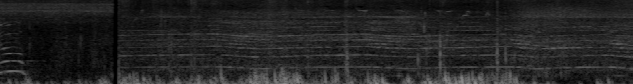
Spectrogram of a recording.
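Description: A steady, high-pitched mechanical whine with several overtones, wavering slightly in pitch, over gusty wind buffeting the microphone, with a few sharp clicks.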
